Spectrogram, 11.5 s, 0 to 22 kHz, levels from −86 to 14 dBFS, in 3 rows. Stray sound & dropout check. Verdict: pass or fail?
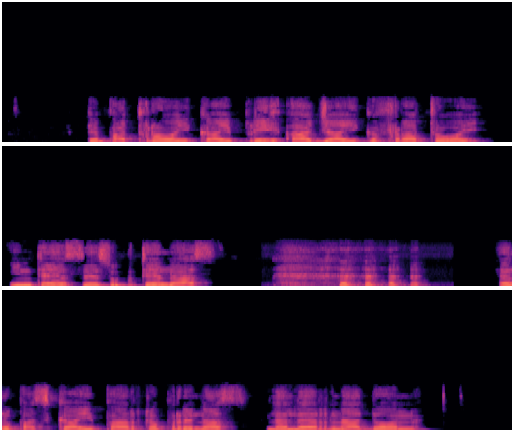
fail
